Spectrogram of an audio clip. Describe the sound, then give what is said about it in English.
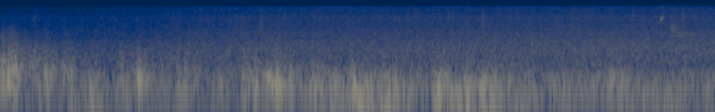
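A thunderstorm with steady rain hissing down and deep rolling thunder rumbling continuously underneath, fairly loud, with no voices present. “So if we think of the thunderstorms and the stormwater drainage infrastructure that Hanele spoke of, it often gets blocked or can't cope with all the water.”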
